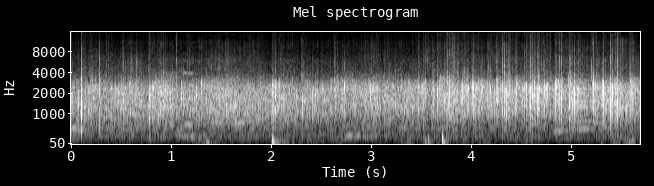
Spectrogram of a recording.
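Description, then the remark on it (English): Sustained applause from a large audience fills the space, a dense wash of many hands clapping that holds steady and swells slightly louder toward the end. “So if you can pause on your clapping, and let me whisper to you.”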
